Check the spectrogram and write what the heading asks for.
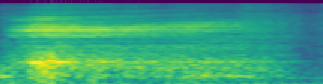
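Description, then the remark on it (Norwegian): One long, deep breath drawn in through the nose during a guided breathing exercise, an airy rushing hiss that lasts about two seconds before tapering off. Fairly quiet, with no talking. “Så la oss bare puste inn inn.”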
